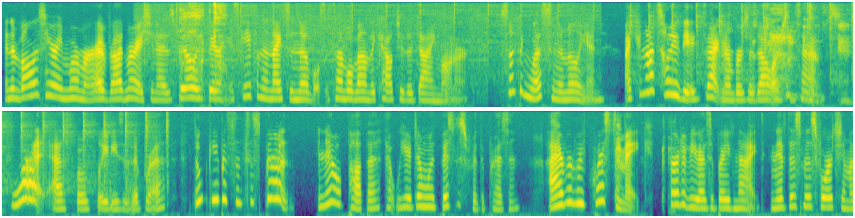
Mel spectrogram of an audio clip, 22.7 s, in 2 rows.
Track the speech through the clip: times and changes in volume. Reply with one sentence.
You can hear the speech from 0.0 to 22.6 s, at a steady volume.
